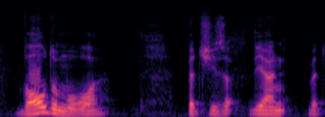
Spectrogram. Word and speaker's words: Voldemort: was it about vort according to Harry Potter author JK Rowling the proper pronunciation of the Dark Lord's name is also the also consistent with the French vder Moore without with a silent T oh okay Voldemort not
